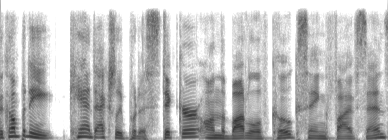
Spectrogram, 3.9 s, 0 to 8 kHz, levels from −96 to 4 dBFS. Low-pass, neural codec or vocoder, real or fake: 7.2 kHz; none; real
